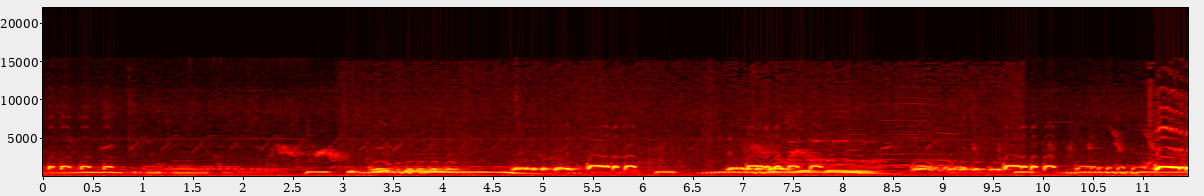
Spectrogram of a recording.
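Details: Lure recording of local zebra doves to trigger answering calls: repeated bursts of rolling, stuttered coos sweeping downward, interleaved with quick series of short higher notes, several birds overlapping throughout.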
